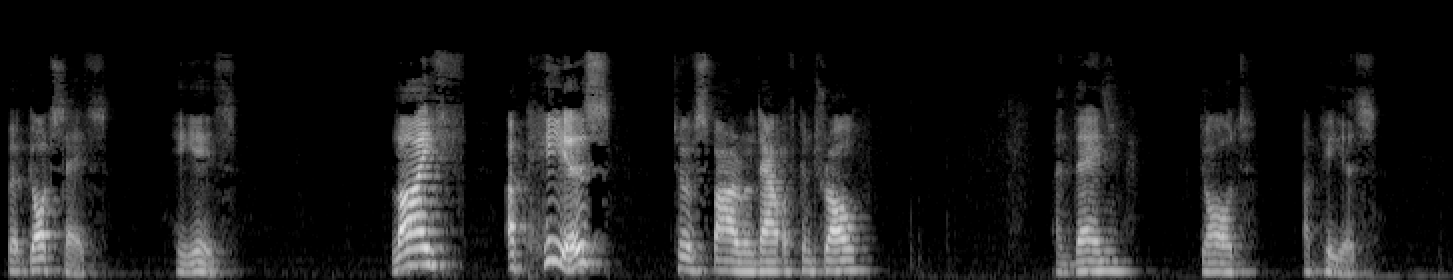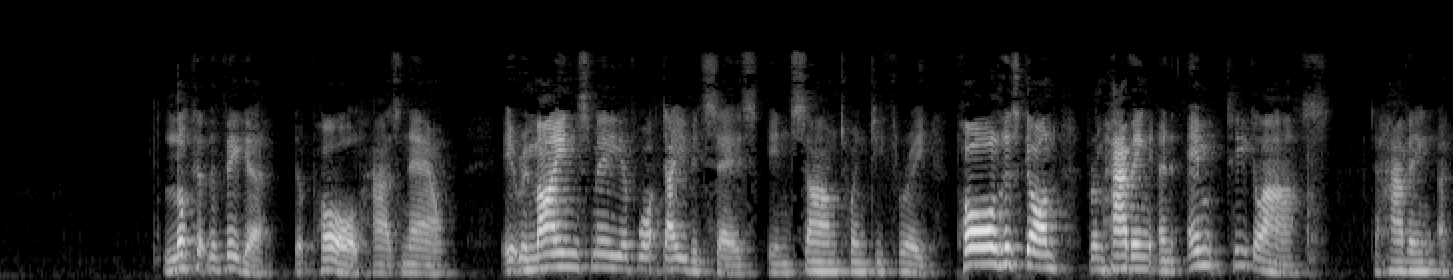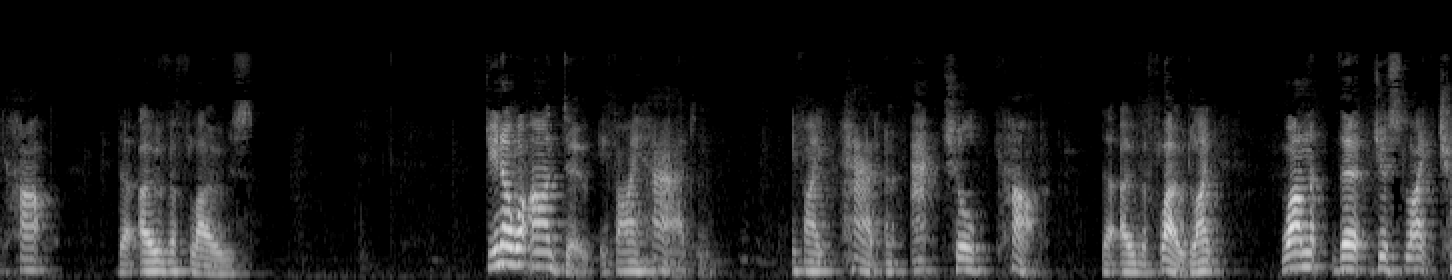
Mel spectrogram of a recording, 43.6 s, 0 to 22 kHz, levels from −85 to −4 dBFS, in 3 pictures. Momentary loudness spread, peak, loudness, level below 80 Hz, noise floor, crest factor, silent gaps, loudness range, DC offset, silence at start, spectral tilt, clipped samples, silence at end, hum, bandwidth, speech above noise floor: 19 LU; -2 dBFS; -26 LUFS; -70 dBFS; -74 dBFS; 24 dB; none; 12 LU; under 0.1%; 0.1 s; -5.5 dB/octave; under 0.1%; 0 s; none; 10.5 kHz; 49 dB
